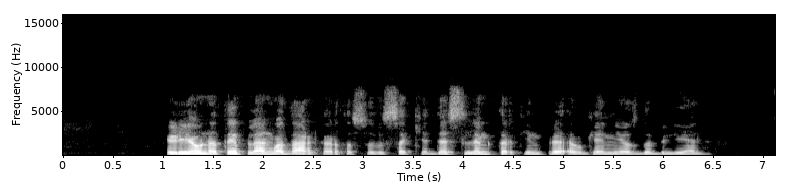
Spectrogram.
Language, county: Lithuanian, Kaunas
